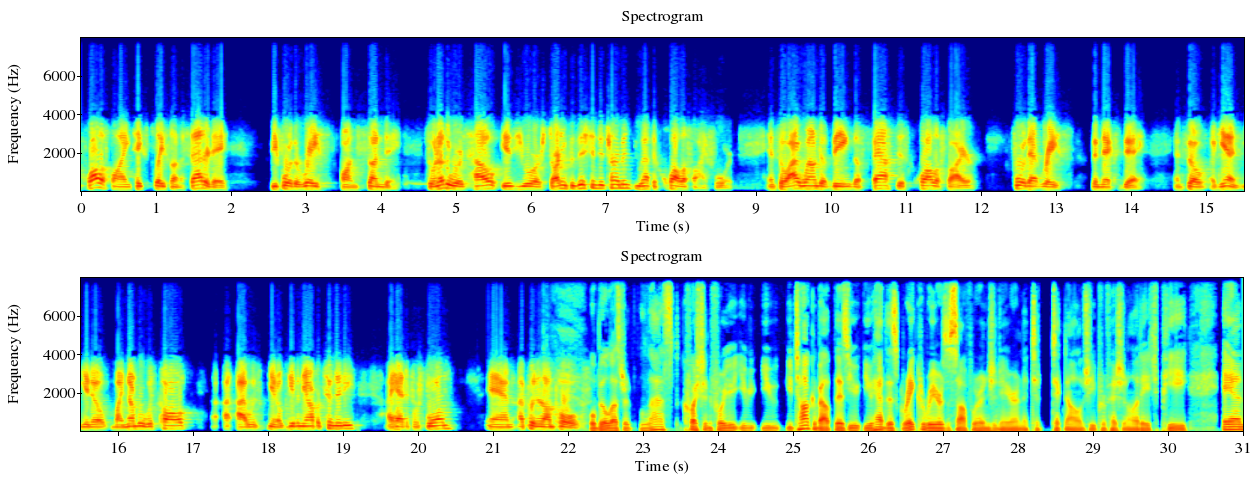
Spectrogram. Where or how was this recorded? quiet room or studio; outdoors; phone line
phone line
